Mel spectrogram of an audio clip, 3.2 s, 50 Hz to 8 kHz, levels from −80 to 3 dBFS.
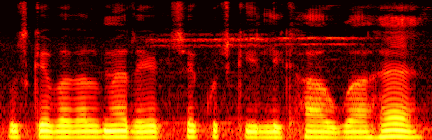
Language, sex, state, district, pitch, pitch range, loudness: Hindi, male, Jharkhand, Ranchi, 115 Hz, 115-120 Hz, -16 LUFS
